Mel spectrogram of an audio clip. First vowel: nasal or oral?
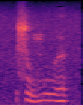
oral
